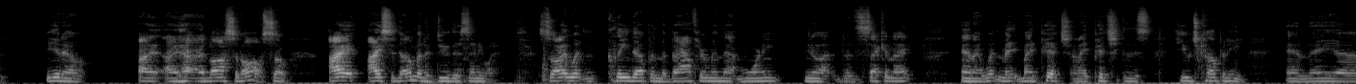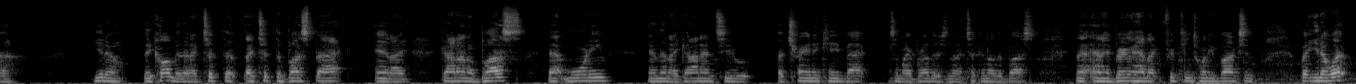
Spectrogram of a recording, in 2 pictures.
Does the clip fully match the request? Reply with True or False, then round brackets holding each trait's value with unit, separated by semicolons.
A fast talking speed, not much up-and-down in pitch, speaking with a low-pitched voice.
False (235 wpm; 2.3 semitones; 145 Hz)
